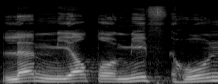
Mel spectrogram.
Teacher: bila wakaf di hujung tu nun sabdu, tetap kena dengung. Contoh lam yatamithun, kena dengung juga sebab nun tu sabdu.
